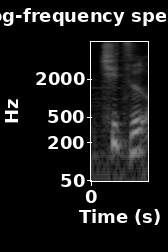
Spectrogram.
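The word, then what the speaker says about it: 秩: Chitsu on the left side, meaning regularity, salary, or ordery.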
